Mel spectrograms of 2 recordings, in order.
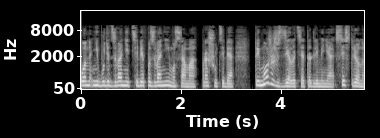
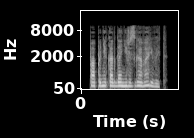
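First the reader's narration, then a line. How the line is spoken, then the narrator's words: Whisper. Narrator (Russian): прошептала она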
